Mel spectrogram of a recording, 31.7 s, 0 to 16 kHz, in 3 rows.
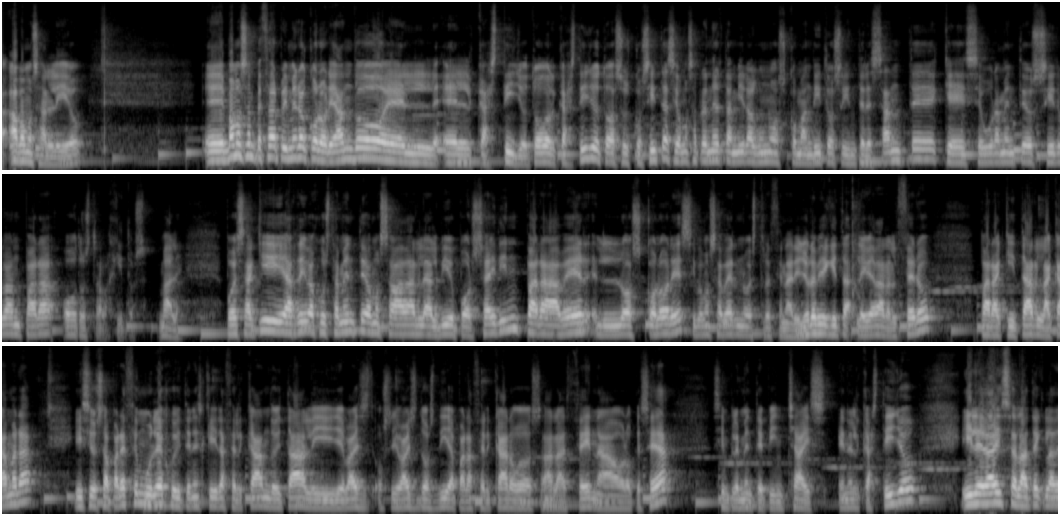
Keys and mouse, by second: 15.9 click, 19.1 KP_0, 20.0 middle click, 21.1 shift+middle click, 21.6 middle click, 23.3 shift+middle click, 23.8 shift+middle click, 24.4 middle click, 25.2 shift+middle click, 26.0-27.6 ctrl+middle drag, 28.4 right click.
